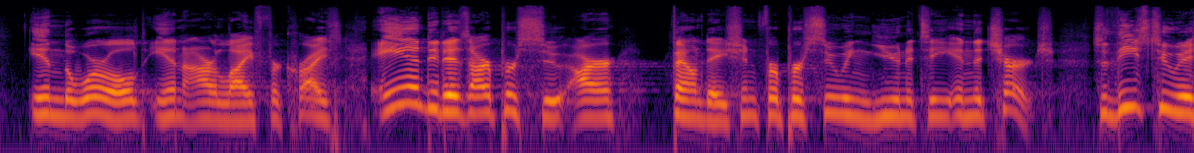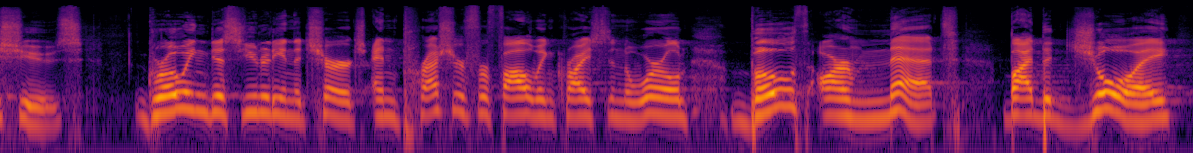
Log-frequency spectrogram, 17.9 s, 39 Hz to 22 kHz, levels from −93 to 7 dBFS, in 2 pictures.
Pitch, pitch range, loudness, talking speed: 180 Hz, 170-200 Hz, -25 LUFS, 145 wpm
